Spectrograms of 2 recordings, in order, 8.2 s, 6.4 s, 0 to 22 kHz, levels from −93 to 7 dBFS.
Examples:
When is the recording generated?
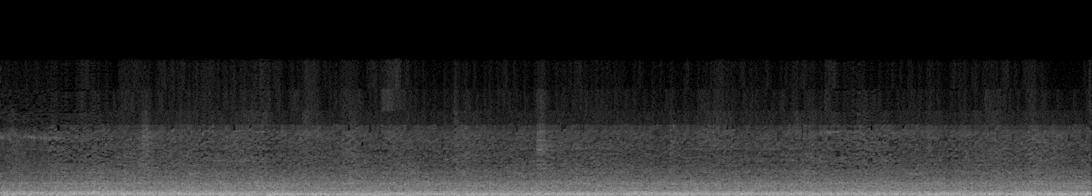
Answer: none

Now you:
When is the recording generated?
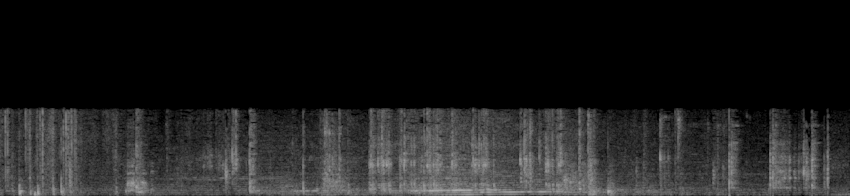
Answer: none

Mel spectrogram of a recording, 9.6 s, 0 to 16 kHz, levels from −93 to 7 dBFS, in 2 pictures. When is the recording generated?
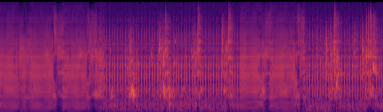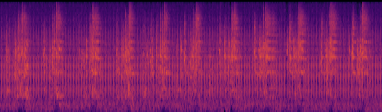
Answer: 0.0-1.3 (vocoder, BigVGAN v2); 3.0-3.8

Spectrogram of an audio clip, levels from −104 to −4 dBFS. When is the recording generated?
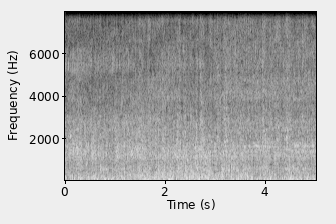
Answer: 0.0-3.0 (vocoder, WaveNeXt); 3.6-5.0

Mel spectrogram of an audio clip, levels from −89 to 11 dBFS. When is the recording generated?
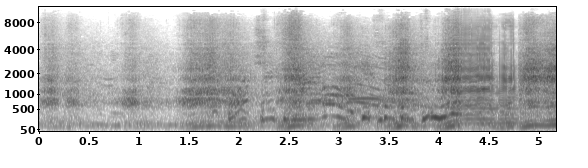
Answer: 4.2-4.8 (vocoder, BigVGAN v2)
